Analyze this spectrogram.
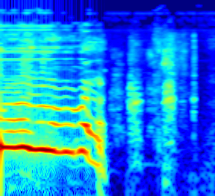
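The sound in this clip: A woman imitates a dog, giving a long, steady howl-like whine that bends downward in pitch at its end, followed by a few short, fainter yips and whimpers.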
